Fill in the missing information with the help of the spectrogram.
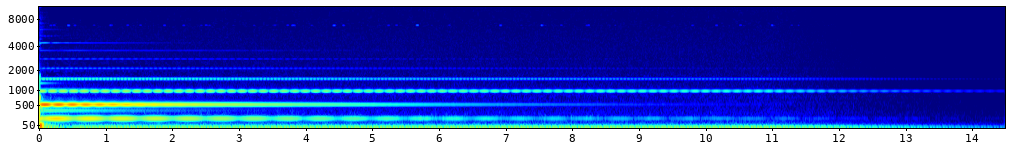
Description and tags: singing bowl - single strike 5
singing bowl
single strike with an soft mallet
Main Frequency's:
182Hz (F#3)
519Hz (C5)
967Hz (B5)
